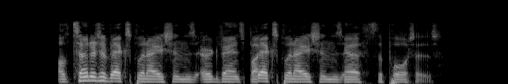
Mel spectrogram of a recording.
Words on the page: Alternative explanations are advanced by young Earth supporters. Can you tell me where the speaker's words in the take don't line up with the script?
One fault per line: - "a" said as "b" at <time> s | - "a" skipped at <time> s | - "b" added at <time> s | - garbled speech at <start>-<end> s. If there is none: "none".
- "young" said as "explanations" at 2.6 s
